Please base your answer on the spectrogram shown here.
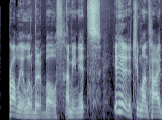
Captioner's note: French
